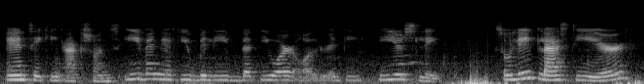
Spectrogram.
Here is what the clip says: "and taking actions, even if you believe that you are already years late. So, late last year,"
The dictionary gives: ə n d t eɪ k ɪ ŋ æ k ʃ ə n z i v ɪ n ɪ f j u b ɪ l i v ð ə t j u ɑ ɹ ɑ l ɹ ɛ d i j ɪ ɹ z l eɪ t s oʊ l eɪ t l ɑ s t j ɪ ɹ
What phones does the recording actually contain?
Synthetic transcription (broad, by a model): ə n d t eɪ k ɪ ŋ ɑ k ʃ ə n s i v ɪ n ɪ f j u b ɪ l i v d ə t j u ɑ ɹ ɑ l ɹ ɛ d i j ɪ ɹ s l eɪ t s oʊ l eɪ t l ɑ s t j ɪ ɹ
